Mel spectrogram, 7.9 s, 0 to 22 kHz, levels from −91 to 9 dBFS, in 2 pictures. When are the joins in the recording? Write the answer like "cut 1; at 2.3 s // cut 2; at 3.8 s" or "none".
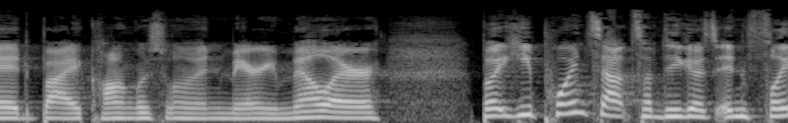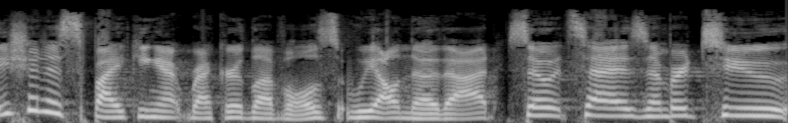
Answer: cut 1; at 6.4 s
